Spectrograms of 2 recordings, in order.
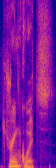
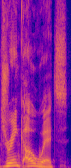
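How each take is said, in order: First: The name is said with two syllables. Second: The name is said with three syllables. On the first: The speaker calls it right. "It's Drinkwitz" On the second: The speaker calls it wrong. "It's not Drinkowitz"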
